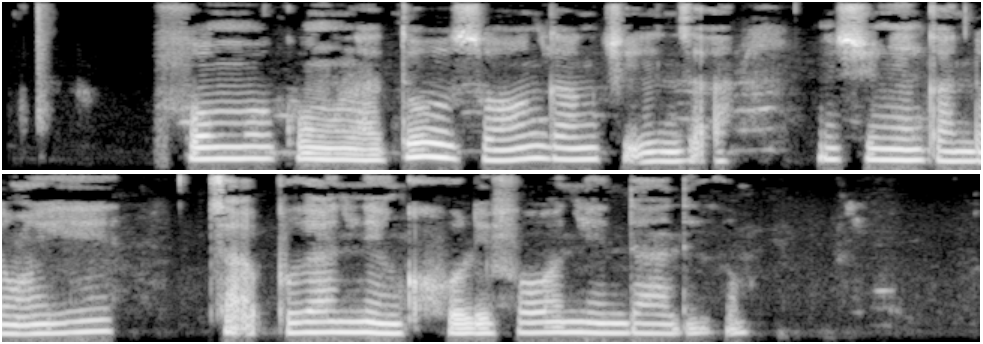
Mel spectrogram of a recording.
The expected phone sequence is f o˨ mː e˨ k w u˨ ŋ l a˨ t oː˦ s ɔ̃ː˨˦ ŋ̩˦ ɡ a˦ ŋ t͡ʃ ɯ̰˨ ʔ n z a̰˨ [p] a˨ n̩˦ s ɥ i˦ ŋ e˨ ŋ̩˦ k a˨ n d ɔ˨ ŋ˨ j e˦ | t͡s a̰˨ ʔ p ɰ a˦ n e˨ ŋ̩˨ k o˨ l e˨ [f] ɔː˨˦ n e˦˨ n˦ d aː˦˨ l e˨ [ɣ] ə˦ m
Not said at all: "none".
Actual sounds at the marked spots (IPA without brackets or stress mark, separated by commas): ʔ, f, ɣ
